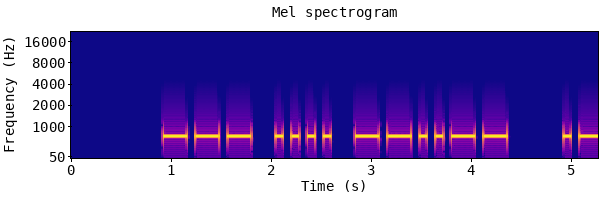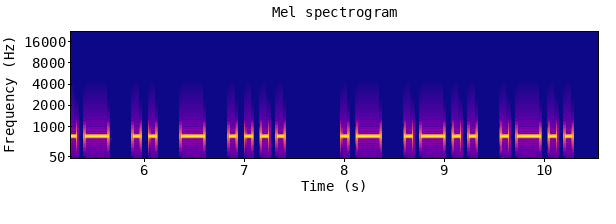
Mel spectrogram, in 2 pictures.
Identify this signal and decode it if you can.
Morse code, heard as a keyed tone, about 15 wpm, 700 Hz. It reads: OH, WITH ALL
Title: Sentences from Top 1600 Words 15wpm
